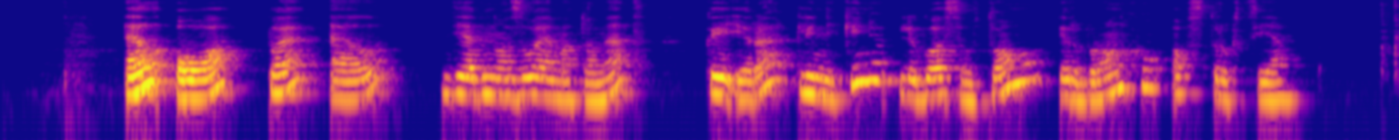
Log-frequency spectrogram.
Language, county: Lithuanian, Šiauliai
